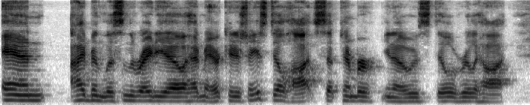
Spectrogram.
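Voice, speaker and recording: A man with an Alabama accent, fairly high-pitched and very fast, on a very clean recording with a silent background. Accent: Southern US (Alabama). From US South, rural Alabama (Thomasville). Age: 60s. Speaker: political candidate, lawyer. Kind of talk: interview. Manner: casual storytelling.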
